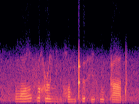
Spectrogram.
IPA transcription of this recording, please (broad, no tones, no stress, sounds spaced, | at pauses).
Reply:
lˠ o ʁ f ʉ χ ɭ u ʎ ɨ ŋ χ u ŋ tʼ ɨ h i f u ɡ a d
